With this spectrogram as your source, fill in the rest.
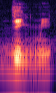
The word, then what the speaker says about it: Jimny: Creo que se pronuncia Jinmy, no Jimmy, pero no haberme equivocado.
